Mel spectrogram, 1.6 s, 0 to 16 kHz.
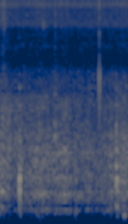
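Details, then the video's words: Aggressive honey bees humming at an opened hive while the smoker is sought; continuous low buzzing broken by a few soft knocks and clicks. "Пчели 2"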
